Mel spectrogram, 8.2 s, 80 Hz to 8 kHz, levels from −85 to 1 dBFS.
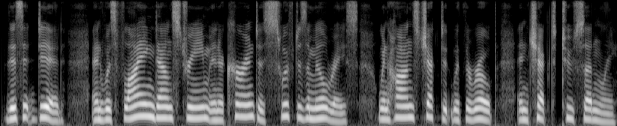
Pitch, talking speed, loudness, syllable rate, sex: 195 Hz, 205 wpm, -18 LUFS, 4.5 syllables/s, female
